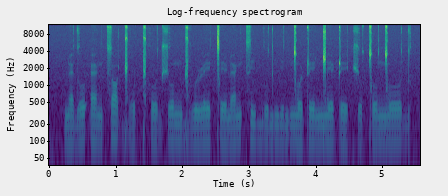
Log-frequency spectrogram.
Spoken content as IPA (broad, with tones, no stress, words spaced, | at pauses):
ɳæ˨do˦ ʔæ˨ŋt͡sɒ˦˨ɡ͡ǁo˨ ǁʰo˨dʃo˦ŋɡ͡ǁu˨ ɭe˦ǀe˨ɳæ˦ŋt͡si˦ bu˦dŋi˦d ŋ͡ǀo˦ʈe˦ŋ͡ǁe˦ʈe˨ t͡ʃo˨ǀo˦ ŋ͡ǀo˦d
